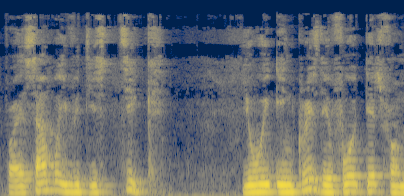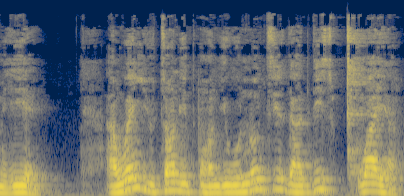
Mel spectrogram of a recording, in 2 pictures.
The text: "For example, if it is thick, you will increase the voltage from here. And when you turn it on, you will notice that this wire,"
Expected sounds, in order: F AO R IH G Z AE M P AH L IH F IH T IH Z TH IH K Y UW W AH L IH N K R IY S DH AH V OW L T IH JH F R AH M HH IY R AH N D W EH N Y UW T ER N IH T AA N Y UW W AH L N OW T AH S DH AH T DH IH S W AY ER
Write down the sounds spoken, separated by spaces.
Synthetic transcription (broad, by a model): F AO R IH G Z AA M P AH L IH F IH T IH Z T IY K Y UW W AH L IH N K R IY S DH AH F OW T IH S F R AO M HH IY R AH N W EH N Y UW T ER N IH T AA N Y UW W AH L N OW T AH S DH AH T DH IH S W AY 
